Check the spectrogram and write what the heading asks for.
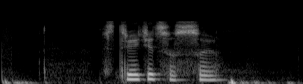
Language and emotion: Russian, neutral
